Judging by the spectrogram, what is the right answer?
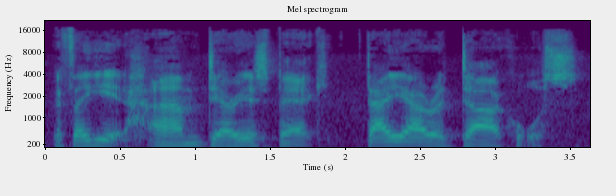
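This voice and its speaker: A man's voice: mid-range voice, expressive, unhurried, darkish tone. A man giving blunt, sweary opinions as a casual sports co-host. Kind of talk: casual rugby league commentary.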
